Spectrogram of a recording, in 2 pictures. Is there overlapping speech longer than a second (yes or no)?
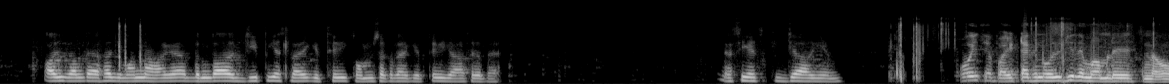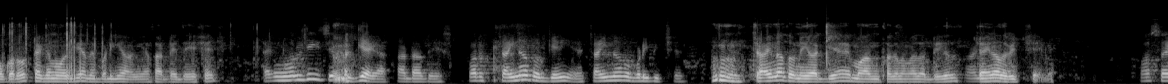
no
